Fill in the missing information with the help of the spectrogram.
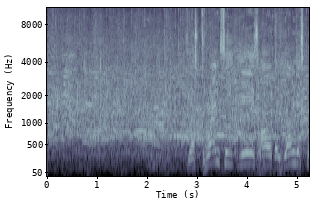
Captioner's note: crowd cheering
